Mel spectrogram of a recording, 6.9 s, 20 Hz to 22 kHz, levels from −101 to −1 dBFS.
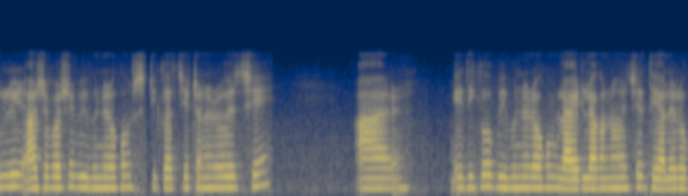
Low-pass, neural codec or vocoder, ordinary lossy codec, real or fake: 7.2 kHz; none; AAC, 48 kbps; real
